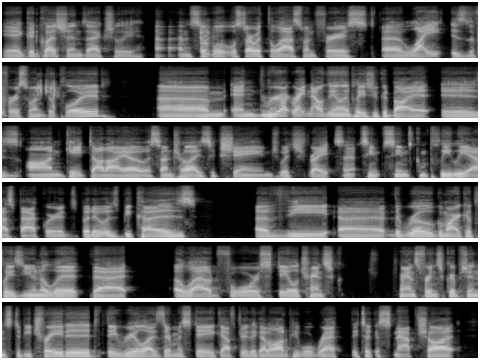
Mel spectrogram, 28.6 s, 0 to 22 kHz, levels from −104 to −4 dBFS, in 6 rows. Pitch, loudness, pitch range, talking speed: 110 Hz, -27 LUFS, 100-120 Hz, 175 wpm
